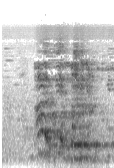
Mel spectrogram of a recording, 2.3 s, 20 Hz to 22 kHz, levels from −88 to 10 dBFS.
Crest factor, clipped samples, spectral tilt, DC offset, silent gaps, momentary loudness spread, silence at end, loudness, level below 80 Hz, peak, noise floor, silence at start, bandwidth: 18 dB; under 0.1%; -0.5 dB/octave; under 0.1%; none; 8 LU; 0 s; -16 LUFS; -68 dBFS; -2 dBFS; -46 dBFS; 0.6 s; 12.5 kHz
